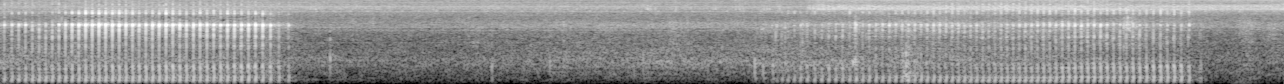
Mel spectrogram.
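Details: Pet French Bulldog, from a household of two, snoring heavily: two rattling, fast-fluttering breaths, the first about a second and a half, then a two-second pause of quiet hum before a second, longer snore of similar rasp.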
